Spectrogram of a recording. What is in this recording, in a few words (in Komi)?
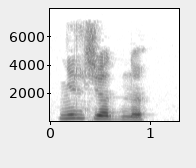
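"нильзьӧдны", Komi, female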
